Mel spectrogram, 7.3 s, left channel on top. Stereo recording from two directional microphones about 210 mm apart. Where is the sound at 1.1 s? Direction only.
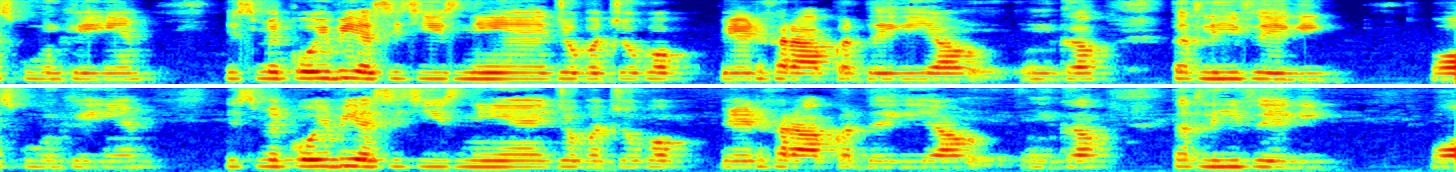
35° left (ahead or behind).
